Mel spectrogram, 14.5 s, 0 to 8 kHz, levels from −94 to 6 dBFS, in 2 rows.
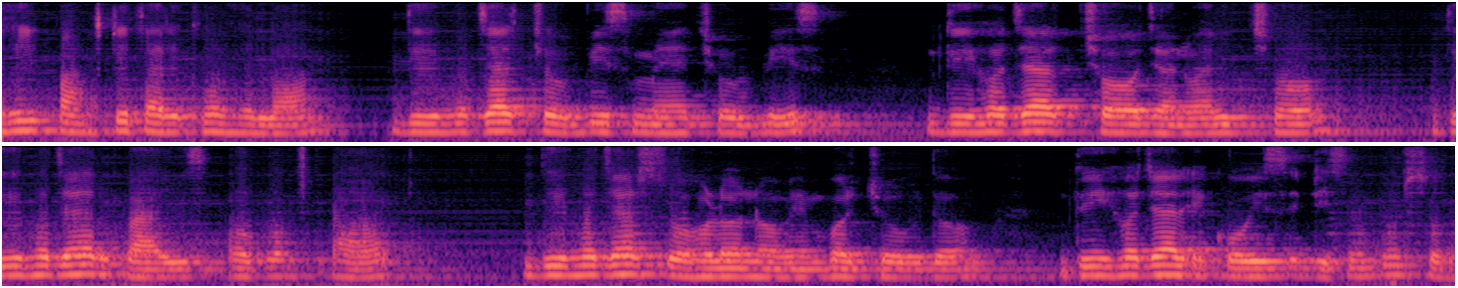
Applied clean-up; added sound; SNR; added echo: neural separator model SepFormer DNS4.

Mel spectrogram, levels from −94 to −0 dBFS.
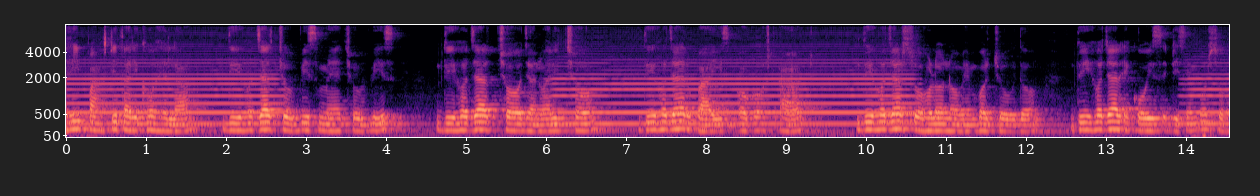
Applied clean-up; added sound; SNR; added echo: none; Wind instrument, woodwind instrument; 7 dB; none.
